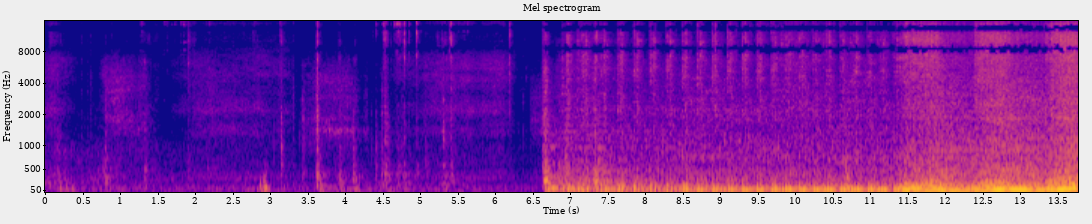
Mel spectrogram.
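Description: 1969 VW Beetle's air-cooled flat-four engine cold-started after sitting for a couple of weeks. First come a few light clicks and knocks; then about six and a half seconds in the engine catches at once and keeps running, revved louder near the end.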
